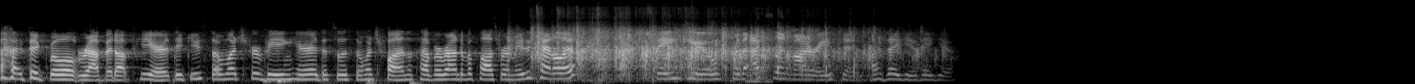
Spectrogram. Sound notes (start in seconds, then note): 5.0 audience applauding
